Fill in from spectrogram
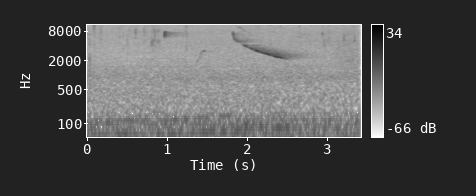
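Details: Neighbouring wild Northern Cardinals at Angrignon Park, March 19, singing variants of a downward sliding theme: a brief faint high note, then a bright whistled slur sweeping smoothly downward for about half a second, with constant low background rumble.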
